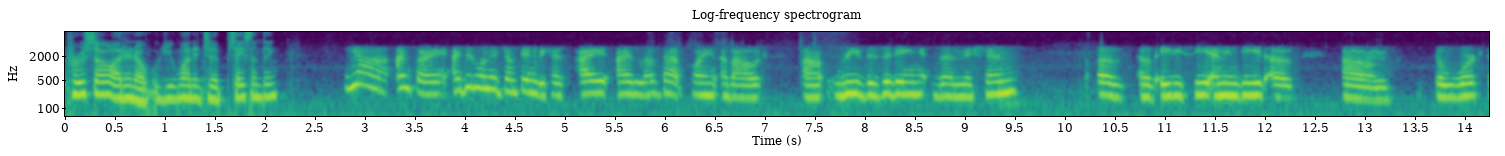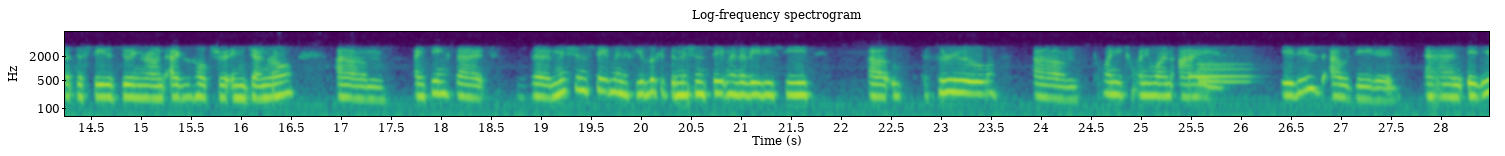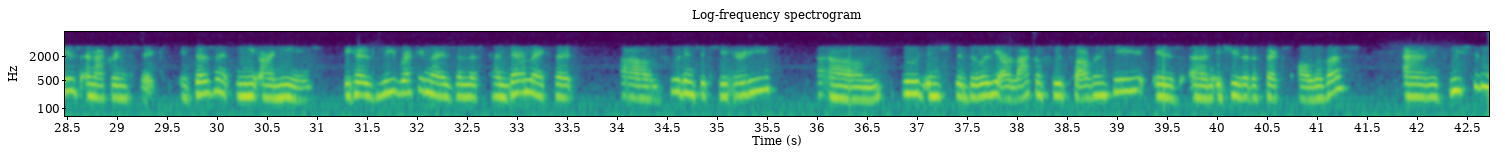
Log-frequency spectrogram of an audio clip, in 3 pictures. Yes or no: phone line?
yes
